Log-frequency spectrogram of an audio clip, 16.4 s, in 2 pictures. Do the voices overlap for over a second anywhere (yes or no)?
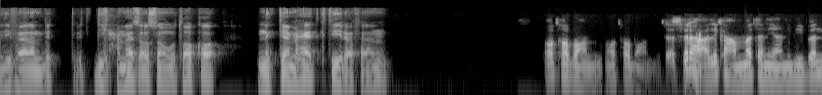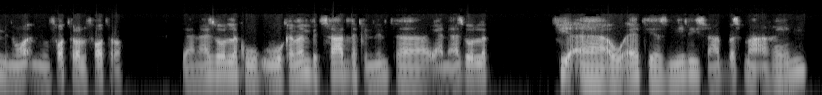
no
